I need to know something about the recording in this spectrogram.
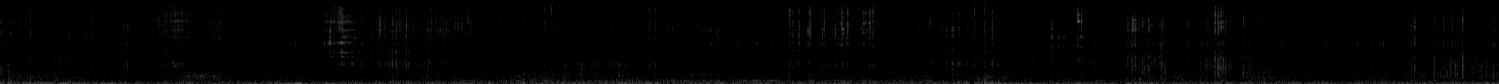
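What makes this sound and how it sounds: A small, hollow, green cylindrical metal tea canister with a gold lid is held in both hands and tapped and scratched with long acrylic nails close to the microphone. Quiet, bright scratching and rustling runs throughout, broken by many short, sharp clicking taps that die away almost instantly. A faint low hum sits underneath.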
